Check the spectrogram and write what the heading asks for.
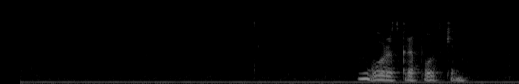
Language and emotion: Russian, neutral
